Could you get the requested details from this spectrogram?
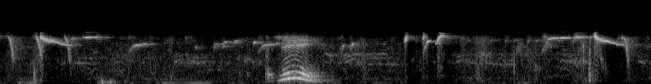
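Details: European goldfinch, hand-reared in 2011 and entering breeding condition, gives bursts of high twittering and downslurred chirps with short pauses; a person speaks briefly midway through the song.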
